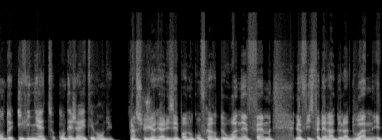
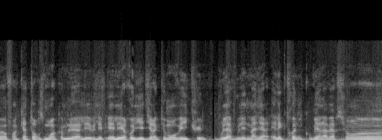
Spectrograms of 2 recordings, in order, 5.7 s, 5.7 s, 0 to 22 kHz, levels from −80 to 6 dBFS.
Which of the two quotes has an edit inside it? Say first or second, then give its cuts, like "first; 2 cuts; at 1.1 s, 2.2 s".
second; 2 cuts; at 1.6 s, 3.2 s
